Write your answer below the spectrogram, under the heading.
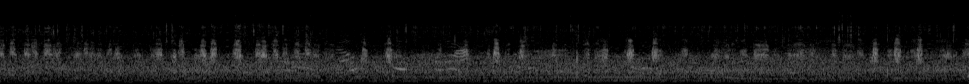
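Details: Mallard drakes in a Seattle neighbourhood on the evening of Monday, 10 May 2021, at golden sunset, give soft, short, raspy chirps in a steady scatter, several birds overlapping, over constant background hiss.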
